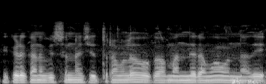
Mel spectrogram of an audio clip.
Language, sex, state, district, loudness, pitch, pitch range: Telugu, male, Andhra Pradesh, Sri Satya Sai, -16 LUFS, 100 Hz, 95-105 Hz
